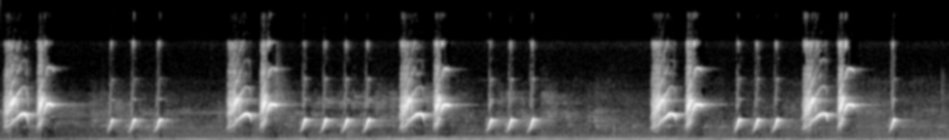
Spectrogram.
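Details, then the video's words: Sooty-headed bulbul in full song, for tutoring and trapping: vigorous upward-flicking whistles alternating with short bursts of three or four crisp descending chips, repeated in regular phrases. "Suara Cucak Ranting Gacor Volume Keras"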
